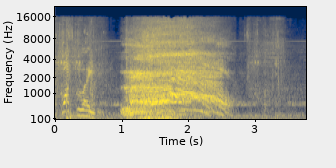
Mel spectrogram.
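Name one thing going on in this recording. A monstrous creature lets out a loud, rasping roar.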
